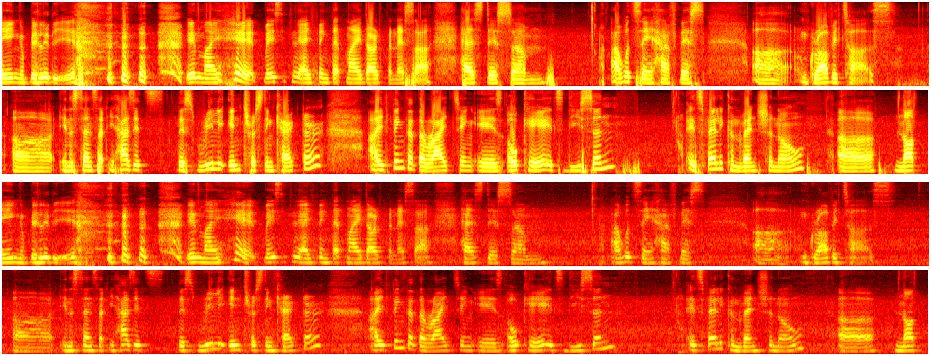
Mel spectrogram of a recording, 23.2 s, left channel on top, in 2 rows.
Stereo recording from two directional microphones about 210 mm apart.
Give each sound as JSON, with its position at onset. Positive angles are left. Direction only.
{"t": 0.0, "sound": "speech", "side_deg": 45}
